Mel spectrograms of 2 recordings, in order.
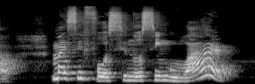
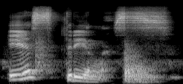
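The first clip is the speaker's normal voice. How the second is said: estrelas said slowly and clearly, syllable by syllable; slow careful word; 4 semitones lower, much slower than usual. Shown as a demonstration. Teacher presenting a word to pupils, slow and clear. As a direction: draw out estrelas for the class. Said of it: "as palavras que eu selecionei foram".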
